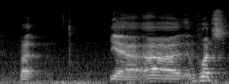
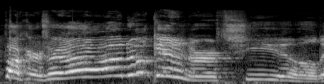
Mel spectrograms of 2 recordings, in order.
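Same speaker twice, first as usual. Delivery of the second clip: much higher, louder, slow Hadouken then flat shield; hammed-up attack cry; 7 semitones higher, 5 dB louder, much slower than usual. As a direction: yell the move then drop to a dull block call. Mocking the movie's fight exchange.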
